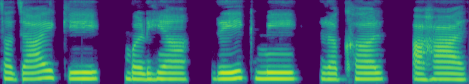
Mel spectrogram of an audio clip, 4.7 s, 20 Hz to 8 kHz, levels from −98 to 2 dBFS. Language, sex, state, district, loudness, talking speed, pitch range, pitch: Surgujia, female, Chhattisgarh, Sarguja, -14 LUFS, 90 wpm, 210-220 Hz, 215 Hz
